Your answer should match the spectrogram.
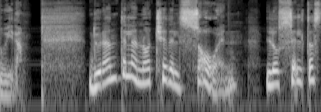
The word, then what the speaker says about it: Samhain: Y por oposición, el Samhain, o el, bueno, el Samhain, que es la pronunciación correcta,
